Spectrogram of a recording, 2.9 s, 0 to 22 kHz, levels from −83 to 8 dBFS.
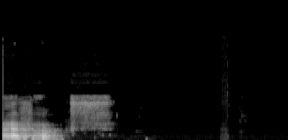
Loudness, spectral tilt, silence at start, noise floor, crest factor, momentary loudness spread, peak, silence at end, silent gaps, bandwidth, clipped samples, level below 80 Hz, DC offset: -23 LUFS; -4 dB/octave; 0 s; -80 dBFS; 24 dB; 18 LU; -2 dBFS; 1.8 s; none; 7.4 kHz; under 0.1%; -70 dBFS; under 0.1%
